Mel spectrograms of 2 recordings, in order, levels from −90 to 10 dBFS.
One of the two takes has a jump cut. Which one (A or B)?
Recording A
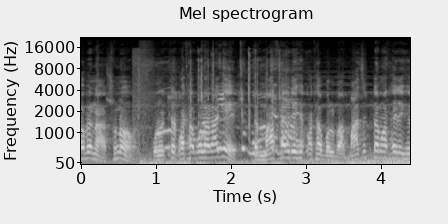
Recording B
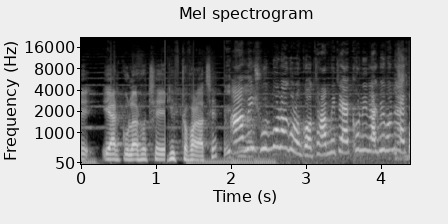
B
